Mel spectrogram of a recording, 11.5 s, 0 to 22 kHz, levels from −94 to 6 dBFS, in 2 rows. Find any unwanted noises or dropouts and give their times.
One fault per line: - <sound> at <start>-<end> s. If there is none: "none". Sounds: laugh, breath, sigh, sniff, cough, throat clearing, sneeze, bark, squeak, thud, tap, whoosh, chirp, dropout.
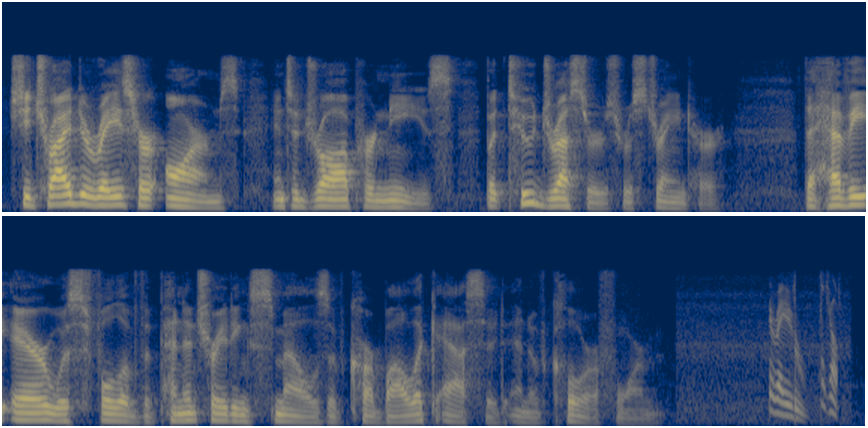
- chirp at 10.9-11.4 s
